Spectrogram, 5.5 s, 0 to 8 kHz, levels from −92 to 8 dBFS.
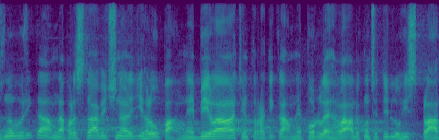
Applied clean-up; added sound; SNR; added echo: none; none; none; none.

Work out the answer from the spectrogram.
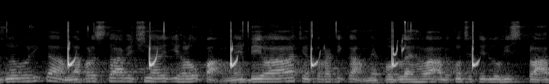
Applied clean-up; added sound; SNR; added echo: none; Raindrop / Drip / Water tap, faucet; -3 dB; reverberation time 0.2 s.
